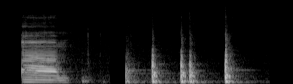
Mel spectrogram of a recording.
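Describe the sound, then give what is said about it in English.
A brief voiced sound, then a series of four or five solid knocks on a front door in an uneven rhythm, each fading quickly. “So, yeah, can we approach the door? And yeah, go ahead. Knock.”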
